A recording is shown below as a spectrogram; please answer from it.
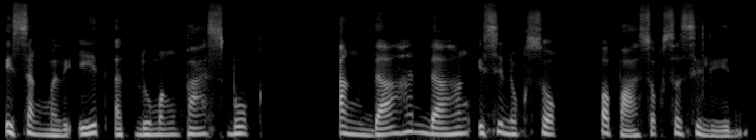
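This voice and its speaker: A woman with a low-pitched voice reads a scripted love story as dramatic narration. The recording is dry and close, with no room sound. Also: normal speed, darkish tone, dry recording.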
